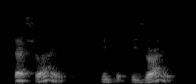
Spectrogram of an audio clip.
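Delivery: small, very hushed, tiny little voice. Retelling a guy fact-checking a set on his phone: imitating a little voice. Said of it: "I'd hear this little voice go".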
